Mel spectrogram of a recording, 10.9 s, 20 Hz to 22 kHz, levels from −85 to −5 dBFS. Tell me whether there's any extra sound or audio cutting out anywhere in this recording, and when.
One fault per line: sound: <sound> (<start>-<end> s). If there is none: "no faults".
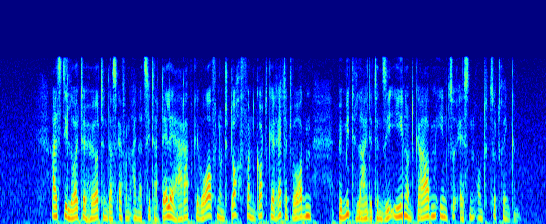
sound: dropout (8.0-8.1 s)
